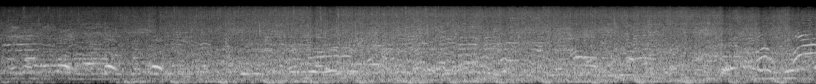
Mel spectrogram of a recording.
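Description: Shallow pool water splashing and sloshing in a steady wash, with many children's voices and music in the background.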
